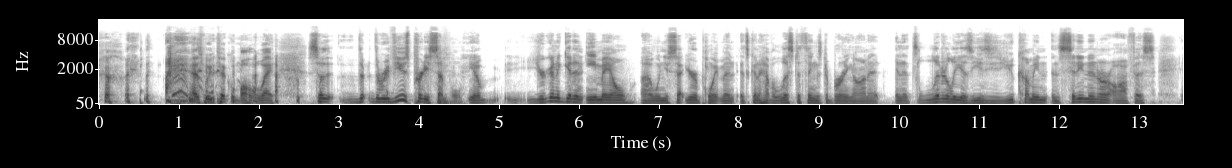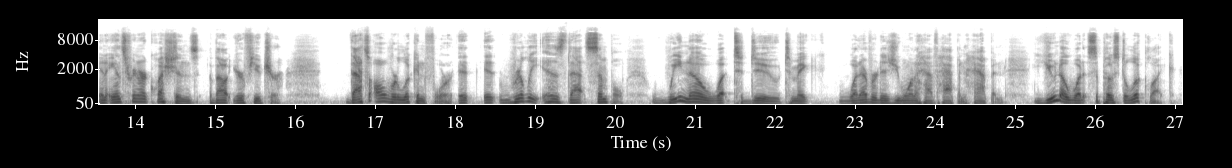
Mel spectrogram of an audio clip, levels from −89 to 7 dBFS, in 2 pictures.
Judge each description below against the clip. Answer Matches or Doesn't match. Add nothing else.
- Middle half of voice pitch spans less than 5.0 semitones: Doesn't match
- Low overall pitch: Matches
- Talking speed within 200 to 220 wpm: Matches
